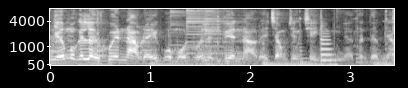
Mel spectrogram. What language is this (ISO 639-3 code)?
vie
